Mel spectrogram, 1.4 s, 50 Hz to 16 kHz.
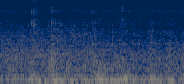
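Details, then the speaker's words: Wrenn 8F model locomotive Ringfield motor, gently run-in after repair so the brushes re-bed: quiet, even low hum with no catches or rattles; normal running. "I'm going to leave it running so you might hear it in the background if the camera picks up the noise of the logo it is quiet but this is going very nicely"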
